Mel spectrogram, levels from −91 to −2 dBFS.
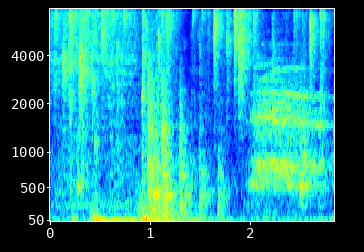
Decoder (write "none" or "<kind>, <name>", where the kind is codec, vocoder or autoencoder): none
